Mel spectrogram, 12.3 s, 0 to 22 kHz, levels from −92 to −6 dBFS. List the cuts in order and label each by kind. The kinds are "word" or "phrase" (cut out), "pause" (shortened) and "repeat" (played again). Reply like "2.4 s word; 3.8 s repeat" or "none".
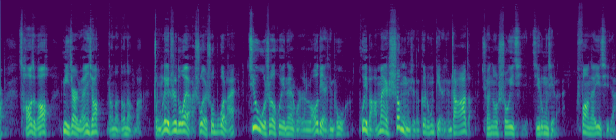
2.1 s word; 4.8 s pause; 7.1 s pause; 9.5 s pause

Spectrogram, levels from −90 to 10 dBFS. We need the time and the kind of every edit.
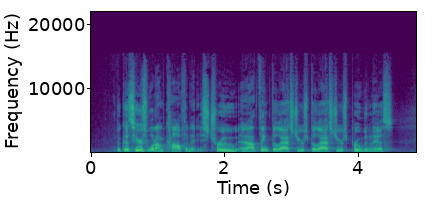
3.3 s repeat

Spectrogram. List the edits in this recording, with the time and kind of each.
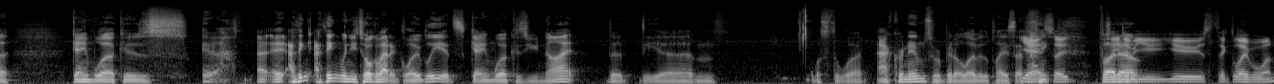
2.0 s pause; 6.3 s pause

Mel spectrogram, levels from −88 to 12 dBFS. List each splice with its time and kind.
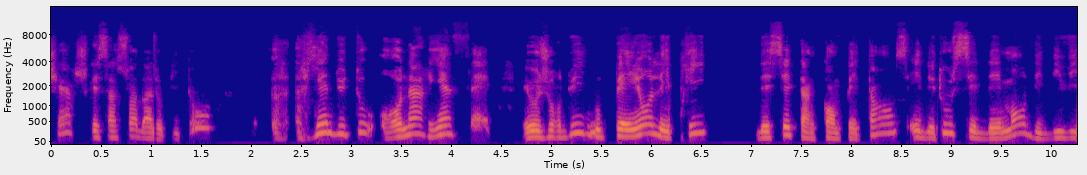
1.0 s word

